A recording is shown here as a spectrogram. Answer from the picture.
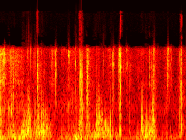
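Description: Running footsteps on a dirt path and stone paving: heavy footfalls about twice a second, with rustle and low rumble from the handheld camera moving with the runner.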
